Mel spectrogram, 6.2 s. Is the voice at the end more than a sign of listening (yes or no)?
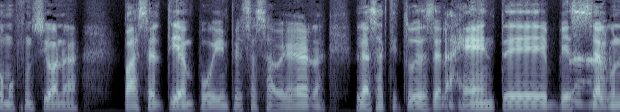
no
